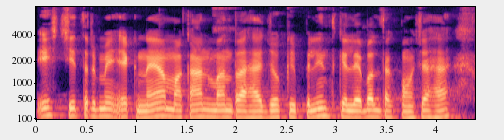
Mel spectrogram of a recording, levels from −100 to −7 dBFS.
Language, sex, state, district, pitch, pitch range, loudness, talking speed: Hindi, male, Jharkhand, Garhwa, 125 Hz, 120-140 Hz, -18 LUFS, 205 wpm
